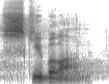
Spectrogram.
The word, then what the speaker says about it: skubalon: The Greek word that he used there is pronounced skubalon,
